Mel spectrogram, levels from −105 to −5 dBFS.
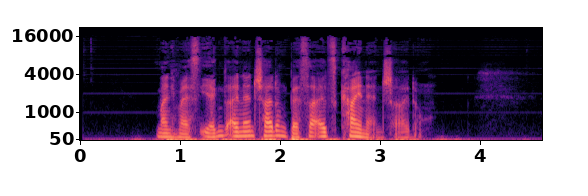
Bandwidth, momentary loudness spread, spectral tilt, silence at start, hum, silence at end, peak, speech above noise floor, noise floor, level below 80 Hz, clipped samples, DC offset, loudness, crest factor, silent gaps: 16 kHz; 14 LU; -6 dB/octave; 0.55 s; none; 0.8 s; -14 dBFS; 34 dB; -64 dBFS; -44 dBFS; under 0.1%; under 0.1%; -32 LUFS; 20 dB; none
